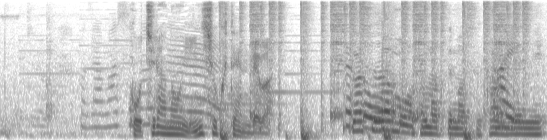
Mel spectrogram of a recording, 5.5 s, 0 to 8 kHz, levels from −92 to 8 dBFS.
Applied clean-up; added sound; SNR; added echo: none; Drum kit; 6 dB; none.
